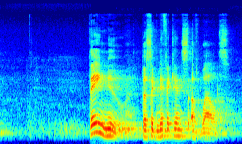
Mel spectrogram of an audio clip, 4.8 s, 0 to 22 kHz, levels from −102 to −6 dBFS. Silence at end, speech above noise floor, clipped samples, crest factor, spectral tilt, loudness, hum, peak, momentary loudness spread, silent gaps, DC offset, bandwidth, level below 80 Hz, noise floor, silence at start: 0.15 s; 32 dB; under 0.1%; 22 dB; -5 dB/octave; -25 LUFS; none; -6 dBFS; 14 LU; none; under 0.1%; 16 kHz; -82 dBFS; -56 dBFS; 0.05 s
